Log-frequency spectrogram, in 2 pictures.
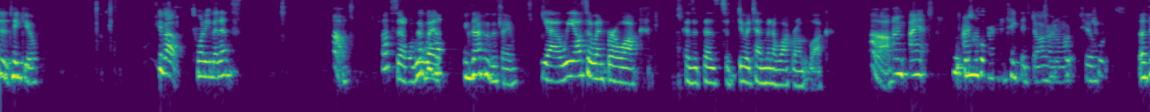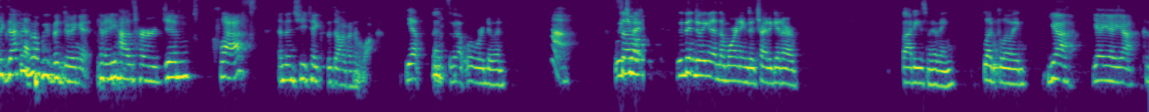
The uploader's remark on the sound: on Zoom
